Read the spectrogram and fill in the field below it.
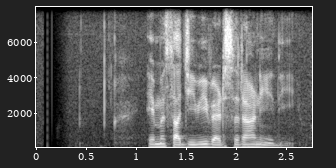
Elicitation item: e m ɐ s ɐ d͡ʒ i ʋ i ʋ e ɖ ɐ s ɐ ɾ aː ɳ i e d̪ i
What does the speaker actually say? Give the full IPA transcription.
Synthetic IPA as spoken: e m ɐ s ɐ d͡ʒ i ʋ i ʋ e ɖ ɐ s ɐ ɾ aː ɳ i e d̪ i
